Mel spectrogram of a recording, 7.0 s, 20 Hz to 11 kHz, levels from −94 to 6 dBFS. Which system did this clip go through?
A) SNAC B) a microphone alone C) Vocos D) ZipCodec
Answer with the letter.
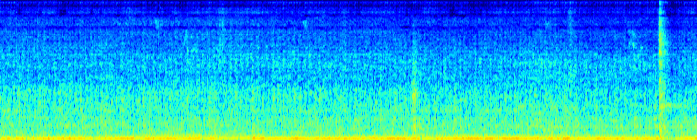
C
